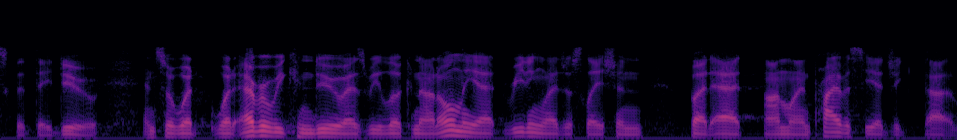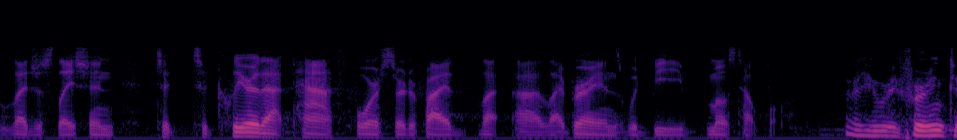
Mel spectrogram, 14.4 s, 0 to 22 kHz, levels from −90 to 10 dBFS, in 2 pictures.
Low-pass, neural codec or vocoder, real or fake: 5.4 kHz; none; real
